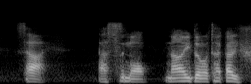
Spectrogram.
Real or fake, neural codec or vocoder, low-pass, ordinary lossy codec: fake; codec, 16 kHz, 1 kbps, FunCodec, trained on LibriTTS, 50 frames a second; 7.2 kHz; none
